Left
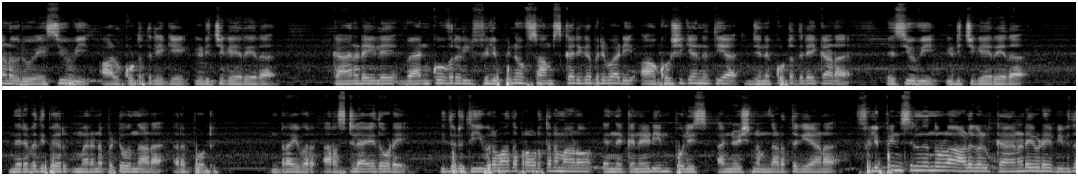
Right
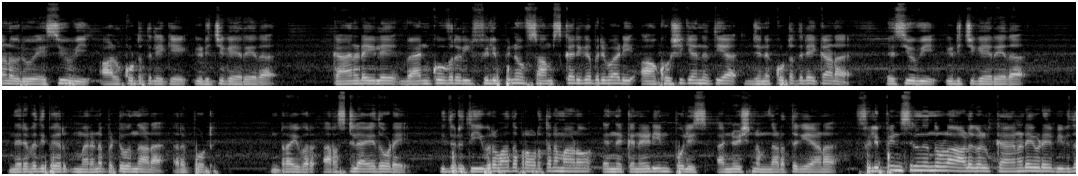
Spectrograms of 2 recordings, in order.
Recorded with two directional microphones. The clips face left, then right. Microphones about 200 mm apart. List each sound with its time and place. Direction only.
0.0 s speech: 55° right (ahead or behind)
13.5 s speech: 60° right (ahead or behind)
